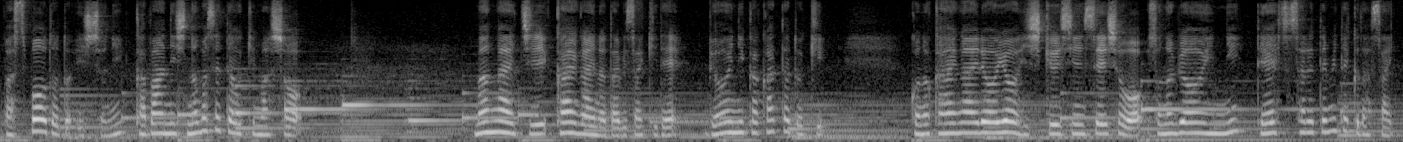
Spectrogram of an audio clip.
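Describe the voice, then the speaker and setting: Higher-pitched woman reading scripted radio segment. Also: moderate pace, over music. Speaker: band guitarist presenting a radio segment. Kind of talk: scripted fortune-style radio narration.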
